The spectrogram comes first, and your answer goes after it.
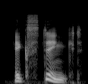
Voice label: "extinct", voice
